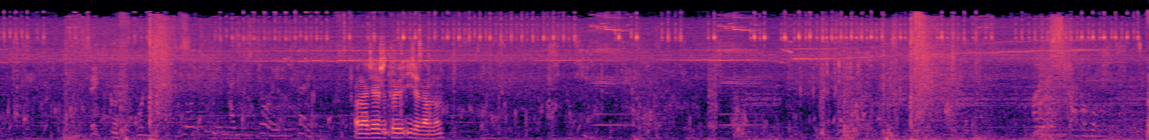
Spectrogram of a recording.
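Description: Fantasy game spell effects whoosh and crackle.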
